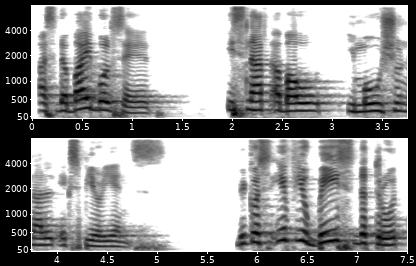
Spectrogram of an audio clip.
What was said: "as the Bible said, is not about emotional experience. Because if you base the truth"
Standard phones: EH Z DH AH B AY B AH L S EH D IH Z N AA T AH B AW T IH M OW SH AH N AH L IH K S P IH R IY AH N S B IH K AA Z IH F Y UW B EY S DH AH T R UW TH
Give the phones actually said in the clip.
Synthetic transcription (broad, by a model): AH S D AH B AY B AH L S EH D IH S N AA T AH B AW T IH M OW SH AH N AH L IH K S P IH R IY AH N S B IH K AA S IH F Y UW B EY S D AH T R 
